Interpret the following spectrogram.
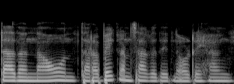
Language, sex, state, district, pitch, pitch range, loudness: Kannada, female, Karnataka, Belgaum, 165 Hz, 165-180 Hz, -24 LUFS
